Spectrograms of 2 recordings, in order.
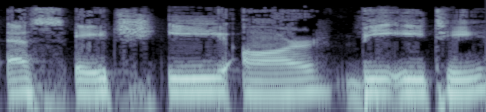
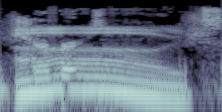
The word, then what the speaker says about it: sherbet: the fruity ice cream it's not ice cream but it's s h e r b e t sherbet not sherbet it's sherbet is it we add an extra R in there why aren't we saying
